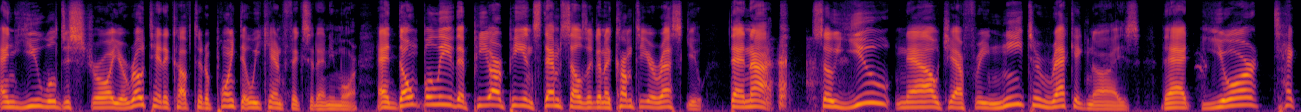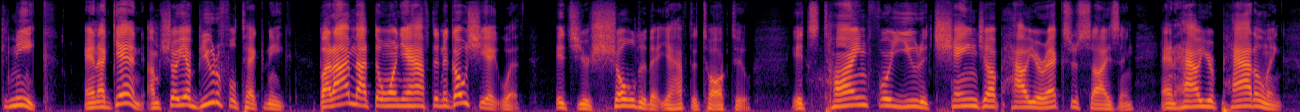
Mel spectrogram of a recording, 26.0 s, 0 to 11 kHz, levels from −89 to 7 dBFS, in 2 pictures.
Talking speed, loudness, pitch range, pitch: 190 wpm, -22 LUFS, 130-190 Hz, 155 Hz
